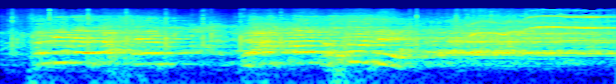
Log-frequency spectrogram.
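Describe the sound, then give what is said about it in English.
A large crowd of supporters of Saad Hariri in Lebanon shouts and yells in a dense, continuous roar of raised voices, venting frustration at being relegated to minority opposition status. It briefly dips before swelling again, with high, strained cries rising above the mass. “Last night, they vented their frustration at being relegated to minority opposition status.”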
